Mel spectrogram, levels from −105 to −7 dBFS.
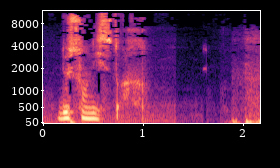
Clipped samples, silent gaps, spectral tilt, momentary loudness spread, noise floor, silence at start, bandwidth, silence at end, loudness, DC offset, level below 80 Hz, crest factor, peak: under 0.1%; none; -4.5 dB/octave; 19 LU; -56 dBFS; 0.15 s; 11.5 kHz; 0 s; -16 LUFS; under 0.1%; -34 dBFS; 18 dB; -2 dBFS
